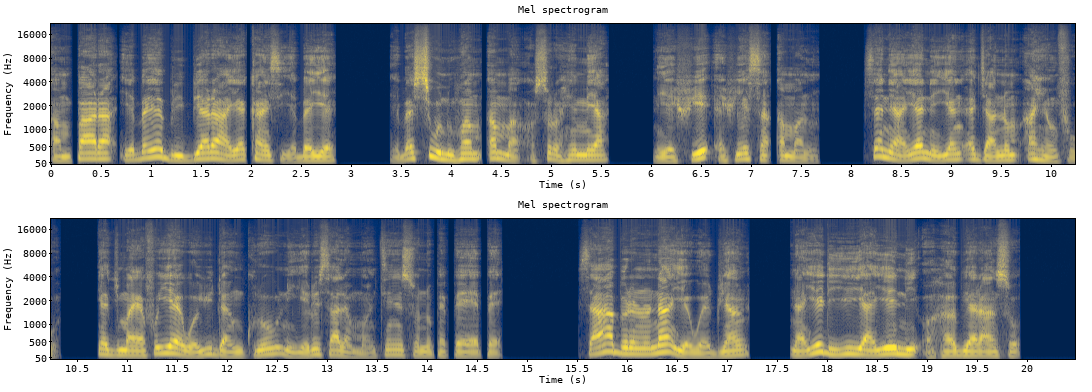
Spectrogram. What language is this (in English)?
Akan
